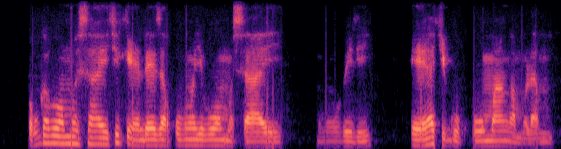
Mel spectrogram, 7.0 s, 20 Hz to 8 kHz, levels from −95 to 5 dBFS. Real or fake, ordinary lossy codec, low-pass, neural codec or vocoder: real; Opus, 16 kbps; 7.2 kHz; none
